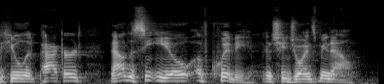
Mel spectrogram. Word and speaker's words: Quibi: may have heard about the new streaming service kwibi q UI bi that's how it's pronounced kwibi it's a new streaming service specifically for your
